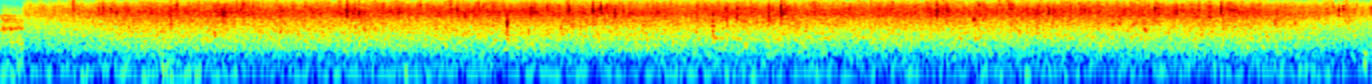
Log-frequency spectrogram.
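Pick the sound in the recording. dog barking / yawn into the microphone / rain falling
rain falling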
